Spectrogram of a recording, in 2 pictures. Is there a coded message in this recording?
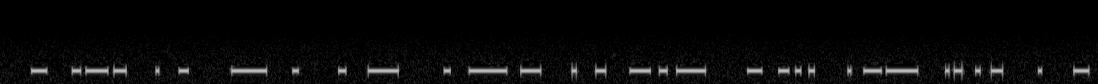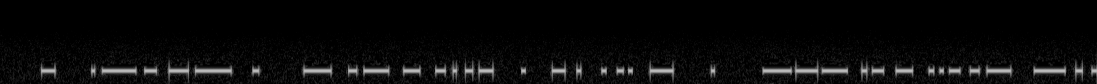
No, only beeps of irregular length.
